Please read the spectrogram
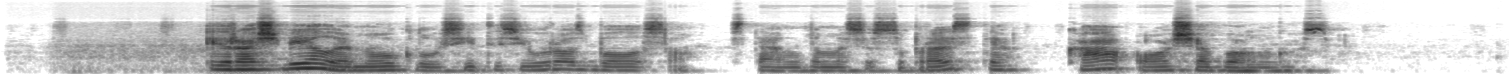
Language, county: Lithuanian, Vilnius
